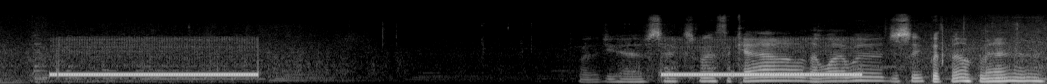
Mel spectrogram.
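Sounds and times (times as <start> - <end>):
telephone dial tone after dropped call: 0.5 - 2.6, 6.6 - 8.7
speech: 6.5 - 10.4.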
